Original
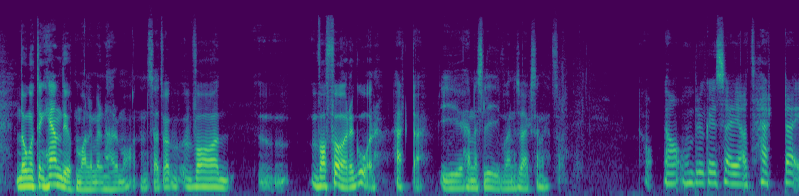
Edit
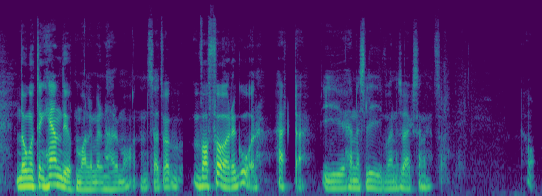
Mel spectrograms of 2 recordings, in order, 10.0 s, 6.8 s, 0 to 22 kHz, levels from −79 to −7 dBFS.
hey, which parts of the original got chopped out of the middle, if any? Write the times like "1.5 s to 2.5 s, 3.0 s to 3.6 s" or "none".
2.3 s to 3.7 s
